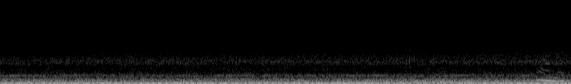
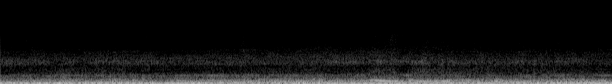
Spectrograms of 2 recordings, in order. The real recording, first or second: first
